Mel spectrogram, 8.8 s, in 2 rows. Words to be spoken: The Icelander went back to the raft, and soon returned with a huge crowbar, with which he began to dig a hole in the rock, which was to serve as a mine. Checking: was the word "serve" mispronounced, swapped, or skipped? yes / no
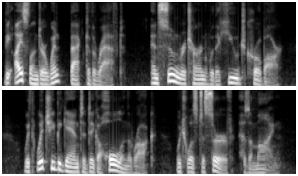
no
